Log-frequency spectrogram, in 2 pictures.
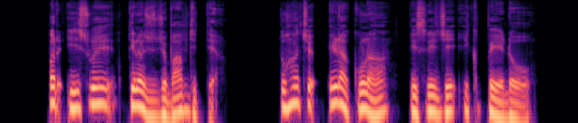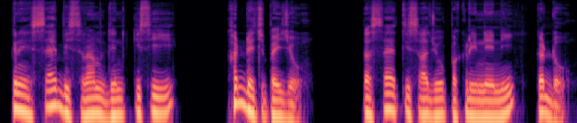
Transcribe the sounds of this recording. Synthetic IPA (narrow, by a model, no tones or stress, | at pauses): pɐɾjiːsuet̪ɪnãd͡ʒod͡ʒɐbaːbd̪ɪt̪ːeja̰ | t̪ʊɦãt͡ʃɐeːɽakʊɽ̃at̪ɪsɾid͡ʒeʔɪkpeːɖɦoː | kɐnesɛːbʱisɾaːmd̪ɪnkɪsi | kʰɐɖːet͡ʃəpɐid͡ʒo̰ː | t̪asɛːt̪ɪsad͡ʒopɐkɽinenĩkɐɖo̰ː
